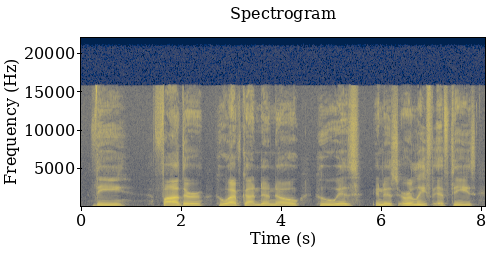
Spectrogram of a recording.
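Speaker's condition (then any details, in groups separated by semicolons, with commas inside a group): ALS; onset in one foot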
